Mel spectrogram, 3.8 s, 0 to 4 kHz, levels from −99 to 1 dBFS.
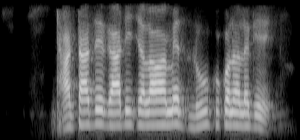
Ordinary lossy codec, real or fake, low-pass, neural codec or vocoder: MP3, 32 kbps; fake; 3.6 kHz; autoencoder, 48 kHz, 32 numbers a frame, DAC-VAE, trained on Japanese speech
